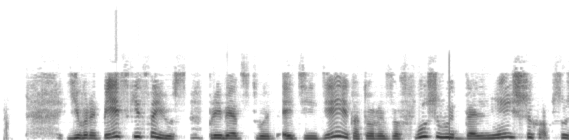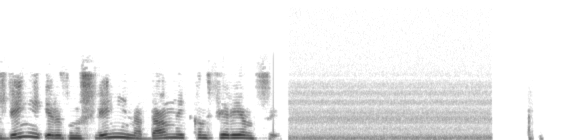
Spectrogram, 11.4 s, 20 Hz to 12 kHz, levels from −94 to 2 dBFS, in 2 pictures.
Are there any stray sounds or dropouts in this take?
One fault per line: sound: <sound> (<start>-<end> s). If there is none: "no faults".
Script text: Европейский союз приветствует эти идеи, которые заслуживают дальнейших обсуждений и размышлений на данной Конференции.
no faults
